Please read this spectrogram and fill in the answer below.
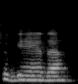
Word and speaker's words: together: টুগেদার আর এর উচ্চারণটা আমরা করবো না, don't pronouns are, just টুগেদার।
